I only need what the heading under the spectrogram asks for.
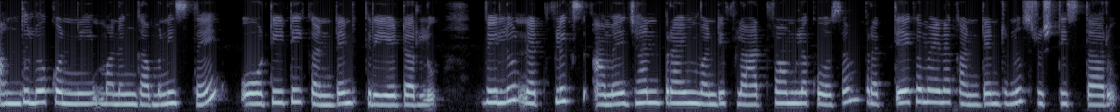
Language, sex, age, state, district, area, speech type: Telugu, female, 30-45, Telangana, Hyderabad, rural, spontaneous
